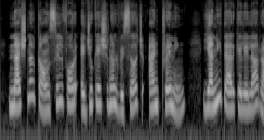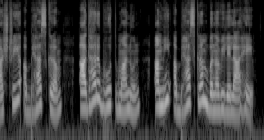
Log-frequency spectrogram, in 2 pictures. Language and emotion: Marathi, neutral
